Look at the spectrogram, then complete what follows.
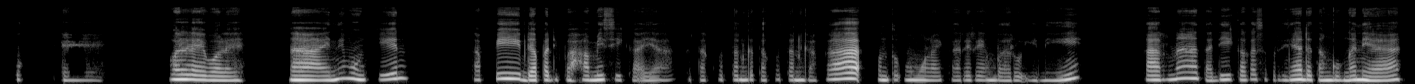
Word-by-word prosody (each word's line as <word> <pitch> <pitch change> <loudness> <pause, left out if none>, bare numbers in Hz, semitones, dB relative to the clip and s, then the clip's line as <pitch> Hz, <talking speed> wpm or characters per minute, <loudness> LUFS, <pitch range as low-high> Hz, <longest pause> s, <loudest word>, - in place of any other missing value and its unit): Oke, 200 -2 -17 1.0
boleh 230 -2 +5
boleh. 190 0 0 0.5
Nah, 200 -1 +6
ini 220 +6 +3
mungkin 235 +3 0 0.7
tapi 260 +5 +1
dapat 200 +1 -1
dipahami 200 +1 -1
sih 200 -2 -12
Kak 185 - -13
ya 195 +1 -10 0.2
ketakutan-ketakutan 205 0 -8
Kakak 240 +8 +4 0.2
untuk 205 +1 -4
memulai 200 -2 -3
karir 190 +1 -13
yang 195 0 -6
baru 180 -1 -9
ini, 185 - -3 0.7
karena 225 +7 0
tadi 215 +5 -4
Kakak 215 +2 -8
sepertinya 210 0 0
ada 210 - 0
tanggungan 195 +1 +2
ya, 190 +3 +3
205 Hz, 115 wpm, -19 LUFS, 195-220 Hz, 1.0 s, Nah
